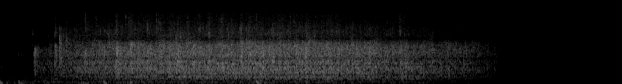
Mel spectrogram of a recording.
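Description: Audience applauding, a dense even clapping that starts just after the last spoken words and cuts off suddenly about five seconds in.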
